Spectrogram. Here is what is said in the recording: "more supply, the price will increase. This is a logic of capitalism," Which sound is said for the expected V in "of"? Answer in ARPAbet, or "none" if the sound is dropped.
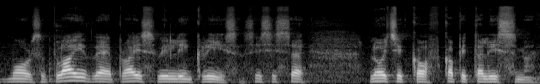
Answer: F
